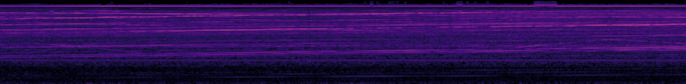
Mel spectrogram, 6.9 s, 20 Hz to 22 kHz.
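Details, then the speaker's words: LOSI 1/4 Promoto-MX motorcycle RTR, stabilizing flywheel switched on: thin high multi-tone whine climbing slowly and smoothly, about 10–20 seconds to reach speed then evening out; normal spin-up, no rubbing or grinding. "flywheel and it's still going maybe it takes about 10 15 maybe 20 seconds to get up to speed but then you can tell it sort of evens out"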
